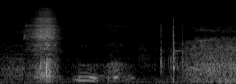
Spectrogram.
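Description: A man's short sniff about half a second in, then a faint low murmur and two small clicks near the end.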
